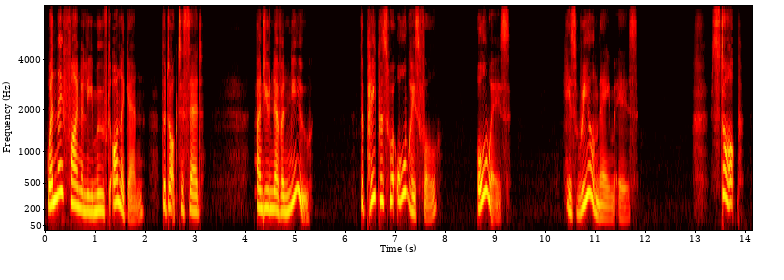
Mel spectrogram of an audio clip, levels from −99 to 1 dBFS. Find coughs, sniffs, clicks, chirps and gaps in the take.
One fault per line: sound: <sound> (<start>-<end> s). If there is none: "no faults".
no faults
